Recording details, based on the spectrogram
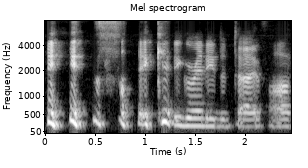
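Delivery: talking through laughter. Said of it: "I'm sorry I'm laughing so hard".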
